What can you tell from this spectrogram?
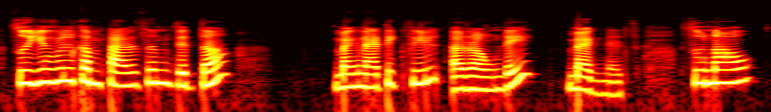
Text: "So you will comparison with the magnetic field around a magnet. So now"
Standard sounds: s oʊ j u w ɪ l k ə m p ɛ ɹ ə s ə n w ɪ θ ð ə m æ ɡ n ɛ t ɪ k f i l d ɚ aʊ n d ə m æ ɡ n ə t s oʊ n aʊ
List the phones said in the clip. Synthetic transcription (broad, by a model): s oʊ j u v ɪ l k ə m p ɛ ɹ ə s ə n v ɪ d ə m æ ɡ n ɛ t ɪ k f i l d ɚ aʊ n d ə m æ ɡ n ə t s oʊ n aʊ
